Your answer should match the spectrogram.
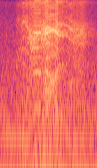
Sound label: a bird; tropics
